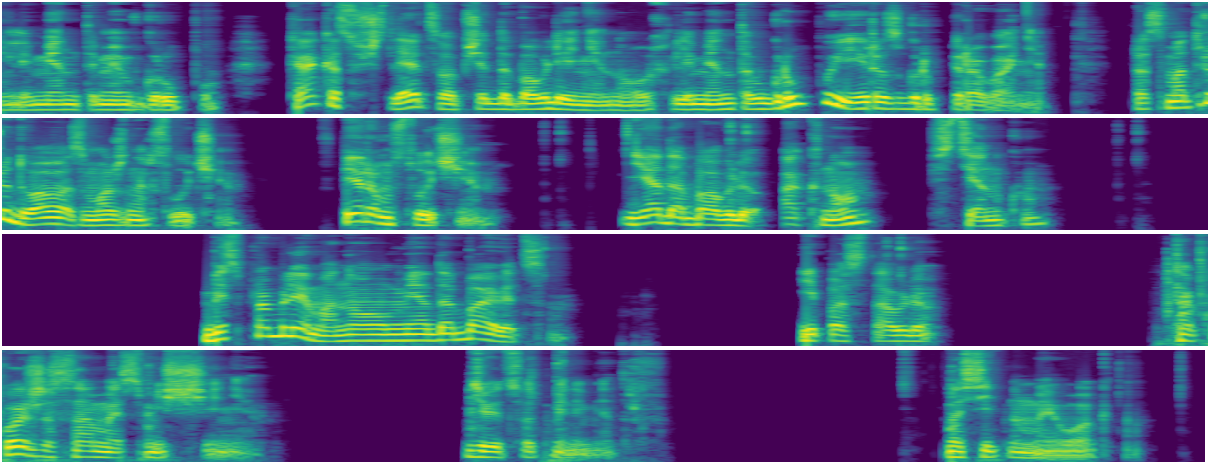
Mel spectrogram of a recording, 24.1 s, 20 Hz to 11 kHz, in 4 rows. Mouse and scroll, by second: 8.7 click, 9.6 click, 11.5 click, 14.6 click, 16.4 click, 20.8-22.7 middle drag, 23.0 scroll down 2, 23.2 scroll up 2, 23.6 middle click.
